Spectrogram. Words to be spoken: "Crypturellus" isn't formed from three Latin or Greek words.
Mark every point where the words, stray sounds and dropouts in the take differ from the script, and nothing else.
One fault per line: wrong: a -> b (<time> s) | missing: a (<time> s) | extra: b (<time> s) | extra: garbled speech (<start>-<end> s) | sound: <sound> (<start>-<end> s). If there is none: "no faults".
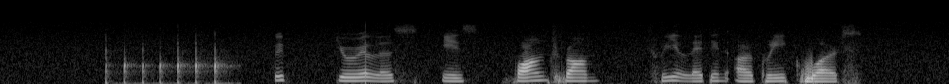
sound: thud (1.0-2.4 s)
wrong: isn't -> is (4.4 s)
